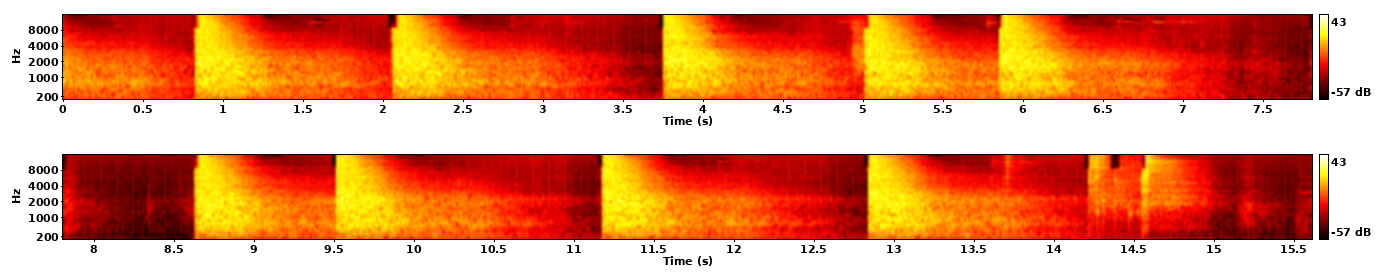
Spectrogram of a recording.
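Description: A pistol fires loud single shots that boom and echo off the walls.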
